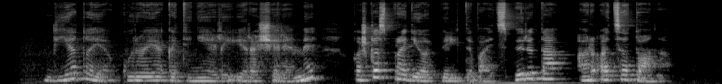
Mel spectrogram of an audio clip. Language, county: Lithuanian, Šiauliai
